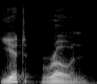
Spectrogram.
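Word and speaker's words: יתרון: The word amal work connects to our fourth key term yittron spelled yervon and pronounced yitron.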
